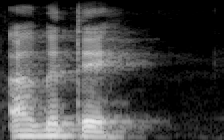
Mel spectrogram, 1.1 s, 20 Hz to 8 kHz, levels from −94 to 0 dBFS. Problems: none marked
